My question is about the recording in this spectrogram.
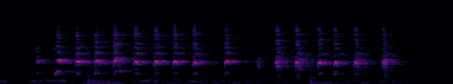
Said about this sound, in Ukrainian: Курка кокоче або кудахче.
